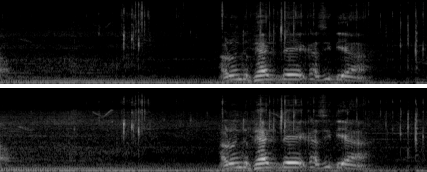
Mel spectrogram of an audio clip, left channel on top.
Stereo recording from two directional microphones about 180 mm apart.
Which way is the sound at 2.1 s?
50° left (ahead or behind).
